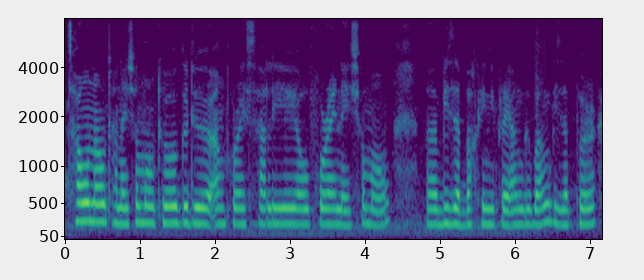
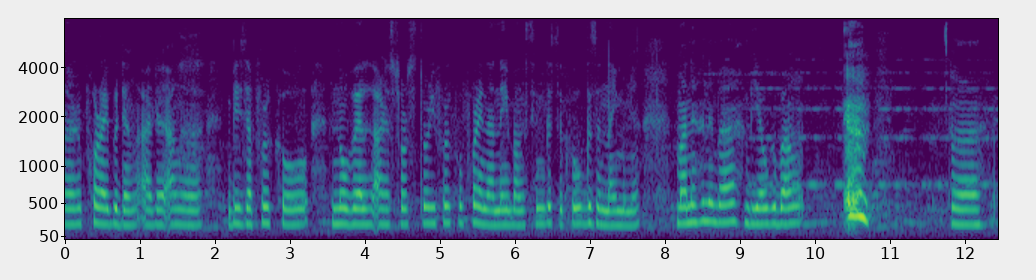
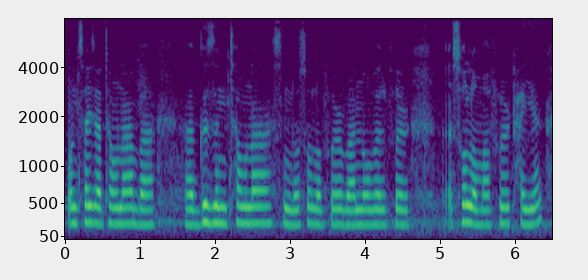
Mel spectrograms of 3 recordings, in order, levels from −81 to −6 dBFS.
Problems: constant background noise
